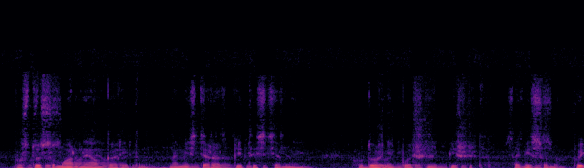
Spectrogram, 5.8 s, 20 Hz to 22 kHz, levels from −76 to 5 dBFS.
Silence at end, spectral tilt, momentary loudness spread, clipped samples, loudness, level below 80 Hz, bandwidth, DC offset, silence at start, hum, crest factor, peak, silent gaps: 0 s; -6 dB/octave; 11 LU; under 0.1%; -38 LUFS; -56 dBFS; 16 kHz; 0.1%; 0 s; none; 16 dB; -20 dBFS; none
